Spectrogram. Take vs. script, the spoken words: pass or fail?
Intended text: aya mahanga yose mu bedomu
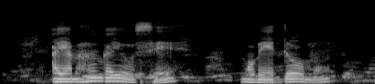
pass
